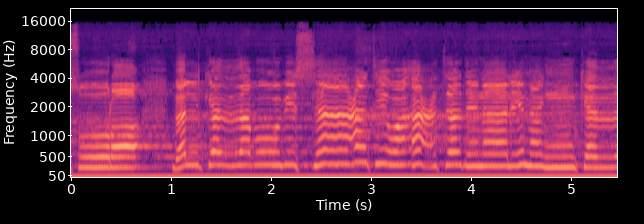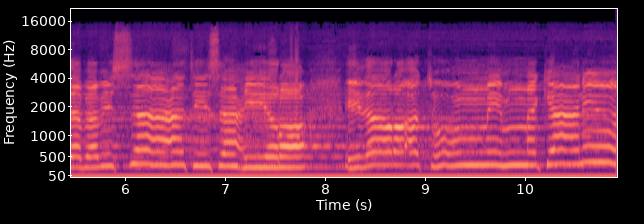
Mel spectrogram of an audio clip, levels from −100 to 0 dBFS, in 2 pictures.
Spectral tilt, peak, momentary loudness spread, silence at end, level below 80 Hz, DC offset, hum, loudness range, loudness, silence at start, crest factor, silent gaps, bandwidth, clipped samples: -3 dB/octave; -6 dBFS; 7 LU; 0 s; -32 dBFS; under 0.1%; none; 1 LU; -22 LUFS; 0 s; 16 dB; none; 15.5 kHz; under 0.1%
